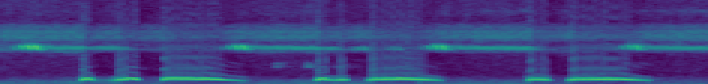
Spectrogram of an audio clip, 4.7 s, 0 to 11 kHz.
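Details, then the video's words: Spotted dove singing in the 'kuk 1' style: three cooing phrases, each a quick double note followed by a long, drawn-out, falling coo, spaced about a second and a half apart. A thin, steady high whine runs underneath. "Suara Burung Kicau Terkukur Gacor KUK 1"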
